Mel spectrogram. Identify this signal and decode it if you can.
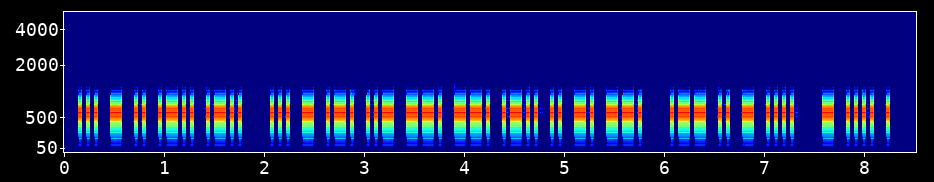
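Morse code, heard as a keyed tone, about 30 wpm, 600 Hz. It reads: STILL STRUGGLING WITH THE
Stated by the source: Morse code at 30 wpm, the novel Never by Ken Follett in English, from CW med Gnister.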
